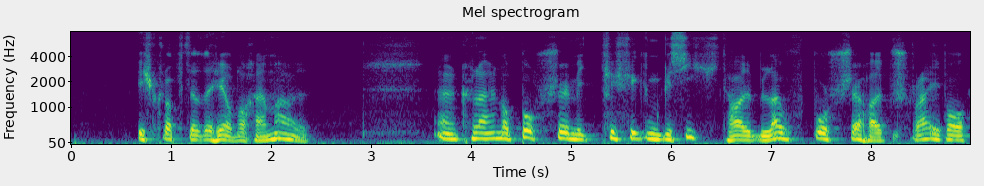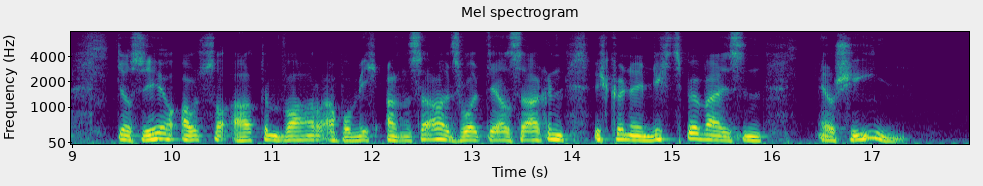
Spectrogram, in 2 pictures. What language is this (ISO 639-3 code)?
deu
